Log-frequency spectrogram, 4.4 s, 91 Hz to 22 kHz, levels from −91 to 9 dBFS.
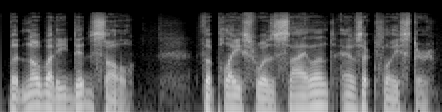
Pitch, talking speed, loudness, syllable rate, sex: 100 Hz, 150 wpm, -17 LUFS, 4.5 syllables/s, male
